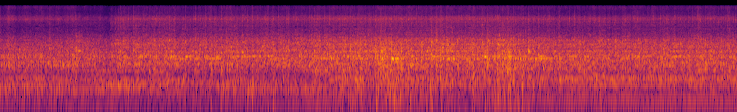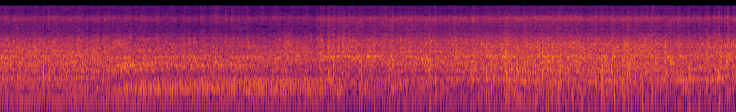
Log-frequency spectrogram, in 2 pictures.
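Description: Areca nut cracking machine running steadily: a motor's hum under a dense rattle of nuts passing through the cracker.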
